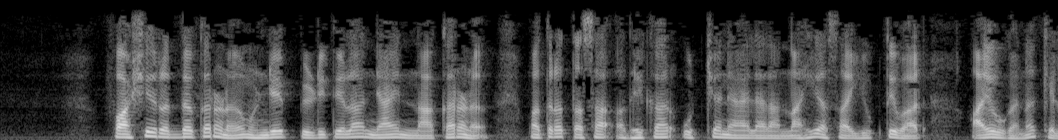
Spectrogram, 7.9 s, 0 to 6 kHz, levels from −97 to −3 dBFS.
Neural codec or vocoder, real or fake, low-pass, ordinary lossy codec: none; real; 5.4 kHz; none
